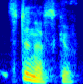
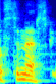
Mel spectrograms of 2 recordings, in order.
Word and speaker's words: Stanescu: Is that how you pronounce the surname? Stanescu. Oh, Stanescu.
